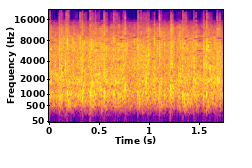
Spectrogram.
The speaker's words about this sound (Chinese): 呃，我不知道能不能够请大家给我一些鼓励的掌声呢？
